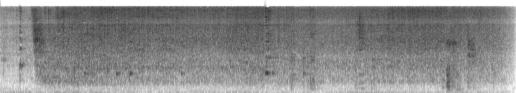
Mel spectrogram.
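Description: Soya chunks fry in a pan with sauces added, giving a loud, continuous close-up sizzle with occasional scrapes and knocks of a spoon as they are stirred.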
